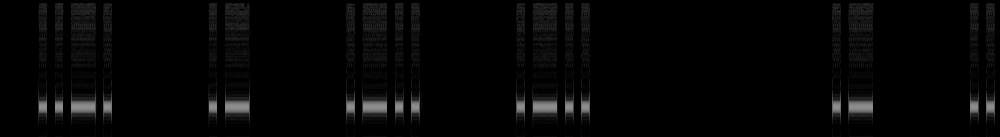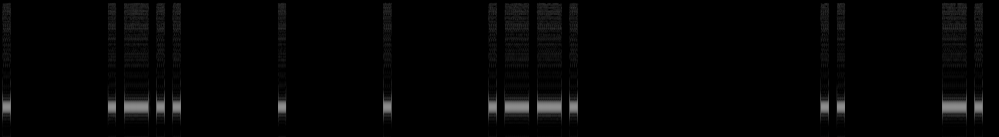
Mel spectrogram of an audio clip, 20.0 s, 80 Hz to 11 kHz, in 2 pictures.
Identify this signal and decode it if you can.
Morse code, heard as a keyed tone, about 15 wpm, spaced as for 7 wpm, 800 Hz. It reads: FALL ASLEEP IN
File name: Quotes Spaced / Quotes Spaced-mp3s / ChildAsleep sp @10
